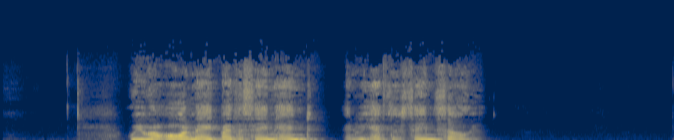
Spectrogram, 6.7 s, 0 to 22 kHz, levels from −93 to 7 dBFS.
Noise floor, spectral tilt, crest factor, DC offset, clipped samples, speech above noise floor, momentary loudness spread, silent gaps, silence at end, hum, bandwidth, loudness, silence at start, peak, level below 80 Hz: -83 dBFS; -5.5 dB/octave; 22 dB; under 0.1%; under 0.1%; 63 dB; 15 LU; none; 2 s; none; 13 kHz; -21 LUFS; 1.3 s; 0 dBFS; -54 dBFS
